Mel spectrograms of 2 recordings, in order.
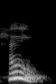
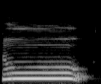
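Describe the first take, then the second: First: Short "ثو", cut to one beat; quick "ثو" with a short u; short vowel. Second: Long "ثو", vowel held steady; sustained, higher "ثو". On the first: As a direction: say "ثو" briefly, vowel not held. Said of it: "نقول هنا". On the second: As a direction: stretch the u of "ثو" right out. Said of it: "وهنا نقول". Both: Shown as a demonstration.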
